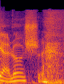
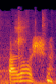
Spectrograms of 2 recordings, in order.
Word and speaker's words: Allauch: Vous me donnez la bonne prononciation. A-L-L-A-U-C-H. – Allô? – Et de glaçon. – Oh, je suis si déçu que vous ne m'ayez pas dit Aloche. – Aloche.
